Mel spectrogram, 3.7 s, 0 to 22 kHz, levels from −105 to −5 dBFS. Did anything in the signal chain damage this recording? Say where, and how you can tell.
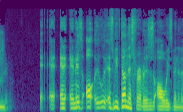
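Yes. At 1.53 to 1.55 s the speech jumps forward with no gap, and the sounds on either side join almost directly, so roughly 0.7 s of audio never plays. This is a skip ahead at the network and jitter-buffer stage. A run of audio was lost in transit or thrown away when the buffer overflowed while later audio was already queued. Playback went straight to the newer material, cutting the delay by about the same amount.

From 1.75 s to 3.63 s the speech runs about 8% fast and sounds hurried, yet its pitch stays unchanged. That is a jitter buffer speed-up, also at the buffer stage. Audio had piled up beyond the buffer's target, as when delayed packets arrive in a burst. The receiver then removed many short slices, each one or a few pitch periods long. Together they add up to around 150 ms, which shortens the stretch without shifting pitch.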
